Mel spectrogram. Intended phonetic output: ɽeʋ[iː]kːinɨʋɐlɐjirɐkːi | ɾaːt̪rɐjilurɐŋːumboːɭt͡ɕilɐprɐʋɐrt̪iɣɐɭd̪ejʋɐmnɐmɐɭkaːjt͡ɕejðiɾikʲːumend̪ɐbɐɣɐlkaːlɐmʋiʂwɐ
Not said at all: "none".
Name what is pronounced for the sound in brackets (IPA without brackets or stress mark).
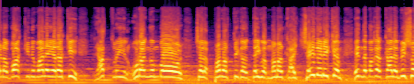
aː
